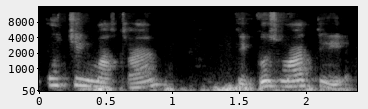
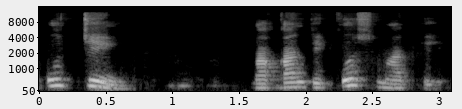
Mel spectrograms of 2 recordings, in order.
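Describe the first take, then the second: First: There is a pause after makan. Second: There is a pause after kucing.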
